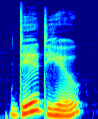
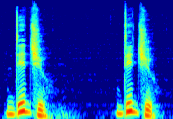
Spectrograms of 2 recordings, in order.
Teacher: A D plus a Y often sounds like a J sound. · Shown in: second take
